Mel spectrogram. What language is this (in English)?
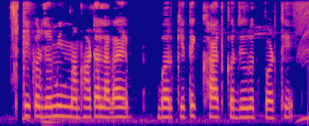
Chhattisgarhi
